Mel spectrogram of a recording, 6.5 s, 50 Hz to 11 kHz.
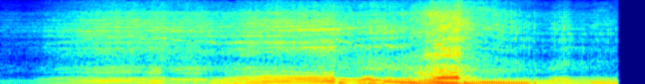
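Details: Quad with a 125cc GY6 single-cylinder engine, running again after the head with a bent, sticking valve was replaced: it pulls up through the revs smoothly and evenly, with no misses, knocks or rattles. Healthy under load.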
